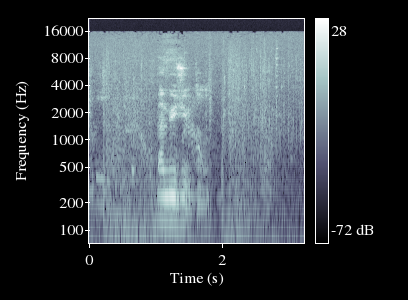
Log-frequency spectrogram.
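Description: A burst of fire roars briefly.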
